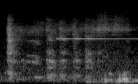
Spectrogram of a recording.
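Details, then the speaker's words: 1991 Audi 90 20v quattro, starting after a new fuel filter and fuel priming: a short crank catches with a sharp burst and settles into a quiet, even run. Normal start. "There it goes. Okay."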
